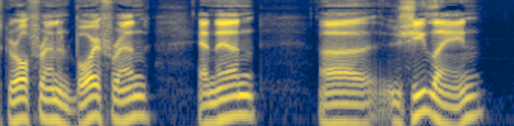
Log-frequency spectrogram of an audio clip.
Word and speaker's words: Ghislaine: and boyfriend and then sheelane I've been mispronouncing her name Ghislaine which is more phonetic but she Lane the daughter of Robert Maxwell became the procurer of young girls for her former lover mr.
